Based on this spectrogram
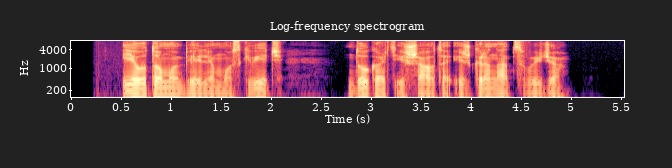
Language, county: Lithuanian, Kaunas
